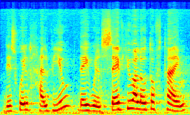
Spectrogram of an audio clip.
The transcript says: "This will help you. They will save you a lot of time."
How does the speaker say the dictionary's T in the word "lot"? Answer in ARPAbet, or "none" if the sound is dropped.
T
